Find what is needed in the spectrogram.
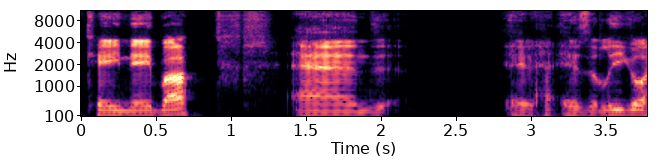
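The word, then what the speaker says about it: Qinneba: well it's spelled q-i-n-n-e-b-a it's a weird spelling because it's ancient Aramaic and it means hemp in uh in Aramaic so q-i-n-n-e-b-a uh it's also pronounced K neba and it is a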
